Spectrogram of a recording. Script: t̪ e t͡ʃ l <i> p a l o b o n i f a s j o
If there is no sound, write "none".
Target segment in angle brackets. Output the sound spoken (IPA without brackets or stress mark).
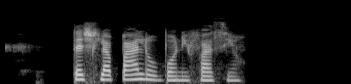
a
